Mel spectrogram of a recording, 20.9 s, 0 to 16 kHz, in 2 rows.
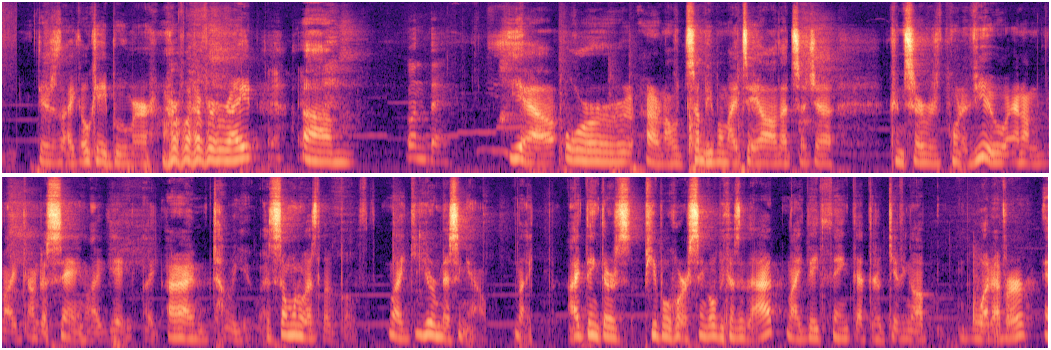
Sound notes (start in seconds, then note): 3.8 in Korean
